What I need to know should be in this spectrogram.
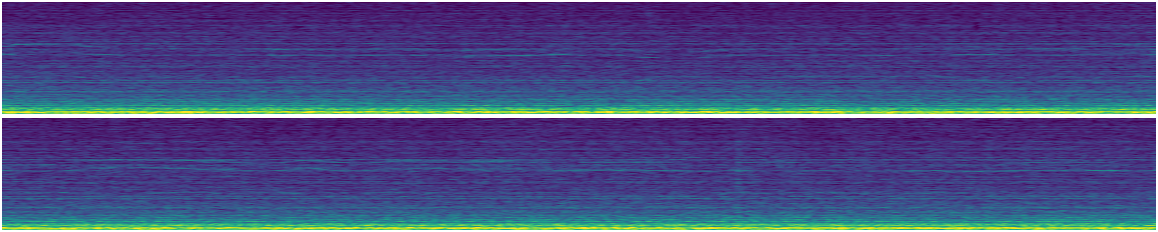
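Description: Air rushes steadily past a glider's canopy, a low, constant roar.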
